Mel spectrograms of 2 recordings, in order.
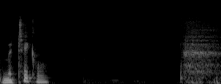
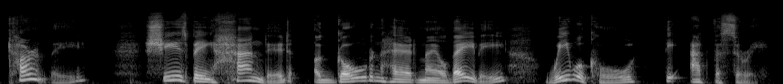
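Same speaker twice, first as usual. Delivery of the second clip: ordinary delivery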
